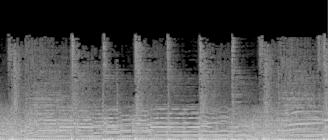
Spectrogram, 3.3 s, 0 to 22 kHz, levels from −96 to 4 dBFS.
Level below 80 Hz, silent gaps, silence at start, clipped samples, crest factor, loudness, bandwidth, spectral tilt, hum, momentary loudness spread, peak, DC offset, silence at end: -28 dBFS; none; 0 s; under 0.1%; 12 dB; -17 LUFS; 17 kHz; -4.5 dB/octave; none; 1 LU; -6 dBFS; under 0.1%; 0 s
